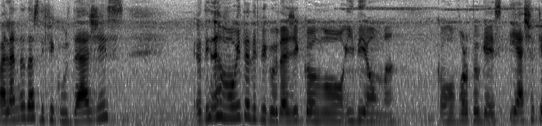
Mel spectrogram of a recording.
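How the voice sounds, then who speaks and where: Over noticeable background noise, a woman talks at a fairly slow pace and medium pitch with ordinary pitch variation. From Peru, Lima. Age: 20s. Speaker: musician and student. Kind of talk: interview. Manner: halting, code-switching Spanish and Portuguese.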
